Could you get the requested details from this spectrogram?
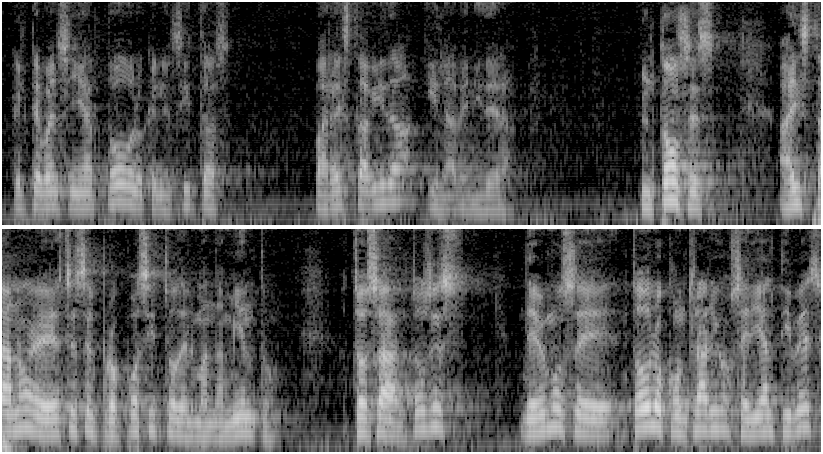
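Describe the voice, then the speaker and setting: Casual preacher, male, lively with his congregation, recorded in a reverberant church hall. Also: a little high. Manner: conversational, animated preaching with rhetorical questions. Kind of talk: sermon.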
